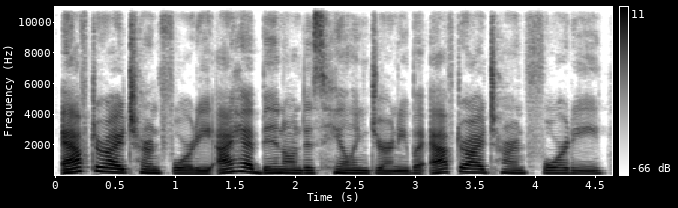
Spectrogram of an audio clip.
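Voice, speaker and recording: A host in her forties gives a personal motivational talk to viewers, earnest and reflective, often going back to repeat a phrase. Her voice is on the low side and clean-toned, at a moderate pace.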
